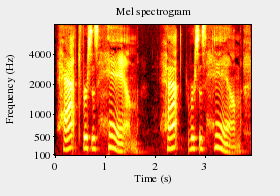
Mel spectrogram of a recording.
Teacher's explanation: When we have a nasal sound next, we have three nasals, N, M, and NG. And when we have ah, then a nasal, and the air is trying to go up in my nose after that with my jaw super open, of course my jaw is going to close up a little bit.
